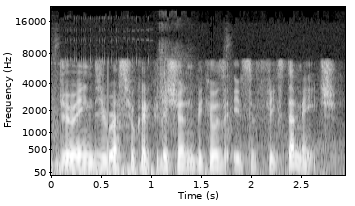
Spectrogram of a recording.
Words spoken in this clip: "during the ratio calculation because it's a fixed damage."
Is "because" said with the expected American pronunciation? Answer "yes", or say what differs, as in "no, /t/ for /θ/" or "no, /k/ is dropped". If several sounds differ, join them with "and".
yes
